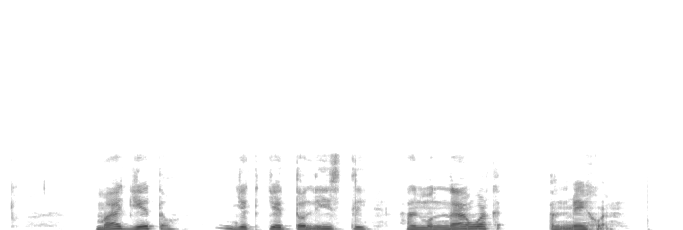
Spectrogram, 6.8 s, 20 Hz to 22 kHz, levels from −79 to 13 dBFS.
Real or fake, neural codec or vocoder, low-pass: fake; codec, 16 kHz, 8 kbps, FreqCodec, larger model; 7.2 kHz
